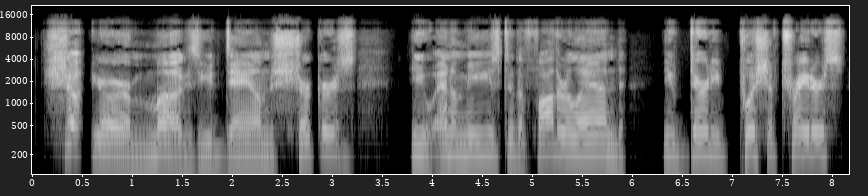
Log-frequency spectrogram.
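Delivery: high, loud, slow furious tirade; thundering. Acted. Leader thundering at the veterans, furious tirade. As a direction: thunder abuse at the shirkers. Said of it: "glares and thunders".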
